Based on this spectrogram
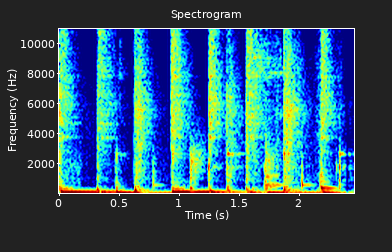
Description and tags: squish beat%
robotic feeling breakbeat.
